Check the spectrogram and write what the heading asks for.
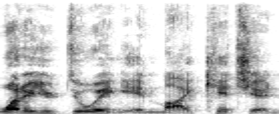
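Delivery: loud, yelling orc character voice. Voicing an orc who finds someone in his kitchen, deep orc voice. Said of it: "you hear this deep orc voice coming from behind you".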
